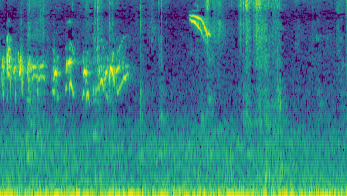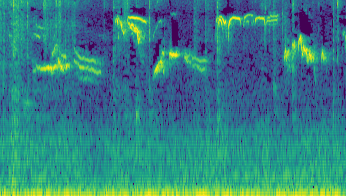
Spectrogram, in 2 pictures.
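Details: European robin singing: thin, high whistled phrases with quick trills and slurred notes, separated by short pauses, over a steady low rumble of background noise.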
